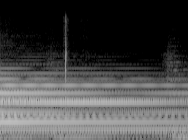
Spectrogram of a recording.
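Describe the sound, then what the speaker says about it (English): A sustained tonal bell rings near a tower exit in the puzzle game Catherine Classic, a steady harmonic drone with a couple of soft strikes layered over it, loud and continuous with no talking. "As you near the top, you will hear a bell ringing."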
